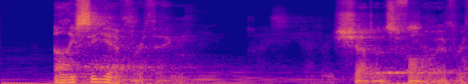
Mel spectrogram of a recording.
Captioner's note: echoing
